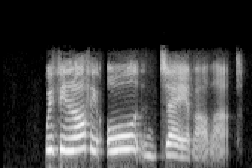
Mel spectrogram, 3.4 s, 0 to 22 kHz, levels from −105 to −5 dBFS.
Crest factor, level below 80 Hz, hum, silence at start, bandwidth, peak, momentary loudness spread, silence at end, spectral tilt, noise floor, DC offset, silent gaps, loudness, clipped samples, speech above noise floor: 14 dB; -66 dBFS; none; 0.6 s; 7.4 kHz; -2 dBFS; 16 LU; 0.2 s; -3 dB/octave; -84 dBFS; under 0.1%; none; -15 LUFS; under 0.1%; 68 dB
